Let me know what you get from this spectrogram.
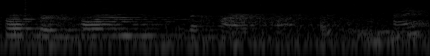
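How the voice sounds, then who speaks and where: A woman's voice: fairly high pitch, normal speed. A woman from Ukraine with a Ukrainian accent, leading a yoga class in a playful, coaxing way and counting out the breaths. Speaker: yoga instructor. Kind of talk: guided yoga class instruction. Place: large gym hall. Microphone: room mic far from speaker. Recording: echoey hall from far off, background noise.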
